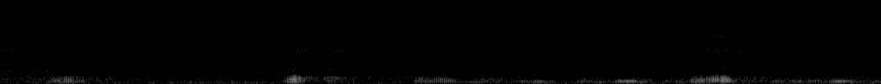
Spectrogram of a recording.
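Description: Soft, low snuffling snores every couple of seconds over steady background hiss: light snoring in a sleeping dog.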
